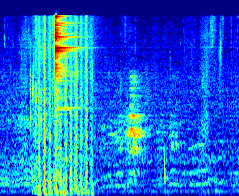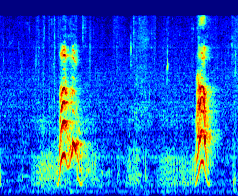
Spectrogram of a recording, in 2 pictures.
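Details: A litter of five young blenheim Cavalier King Charles Spaniels settling into their big puppy pen at home. A rough scraping burst comes first, then two high, short yips about two seconds apart, with quiet shuffling between.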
